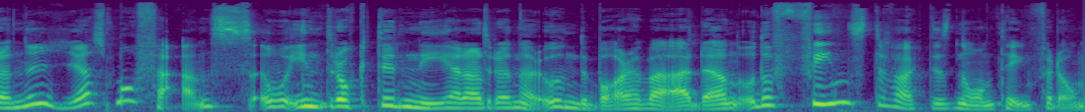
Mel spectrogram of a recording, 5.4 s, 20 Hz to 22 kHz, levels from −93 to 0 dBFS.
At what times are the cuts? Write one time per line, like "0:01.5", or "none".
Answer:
0:02.4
